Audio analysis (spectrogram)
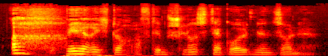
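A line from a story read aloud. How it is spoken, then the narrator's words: Deep heartfelt sigh. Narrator (German): seufzte er aus tiefstem Herzensgrund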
